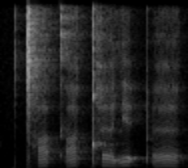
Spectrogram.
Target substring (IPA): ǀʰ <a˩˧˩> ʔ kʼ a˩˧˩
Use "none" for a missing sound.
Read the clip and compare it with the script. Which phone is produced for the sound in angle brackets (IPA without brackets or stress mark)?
a˩˧˩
